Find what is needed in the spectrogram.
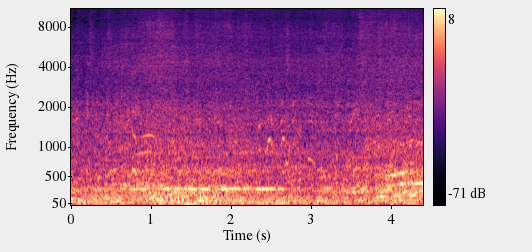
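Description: A large swinging pendulum ride running: a steady low rumble with a constant mechanical hum from its drive as the rotating gondola swings through.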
